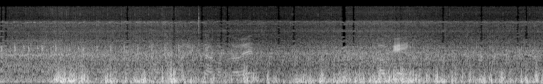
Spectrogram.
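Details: 2005 GMC Envoy 4.2 inline-six, running at idle during diagnosis, scanner connected, oily engine with toasted-looking wires: uneven idle with irregular stumble and loping low thuds; steady single-cylinder misfire, coils being swapped between cylinders 2 and 3.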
